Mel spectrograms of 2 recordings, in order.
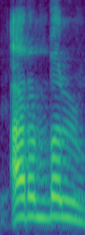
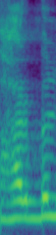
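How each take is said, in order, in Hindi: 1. शब्द की शुरुआत बिना h की आवाज़ के होती है। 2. शब्द की शुरुआत h की आवाज़ से होती है। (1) "अरबल बोलते, एच खा जाते हैं।" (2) "वहां वो हर्बल नहीं बोलते"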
